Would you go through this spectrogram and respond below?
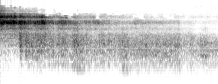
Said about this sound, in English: They got closer and tried to get the attention of anyone on board with a cannon blast.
